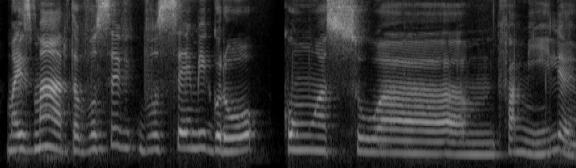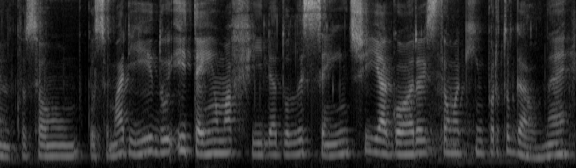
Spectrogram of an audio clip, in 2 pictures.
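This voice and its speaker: Lower-voiced woman hosting an interview. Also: steady tone, a little mellow. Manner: encouraging, with quick approving interjections. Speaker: podcast host. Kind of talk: interviewing a guest.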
